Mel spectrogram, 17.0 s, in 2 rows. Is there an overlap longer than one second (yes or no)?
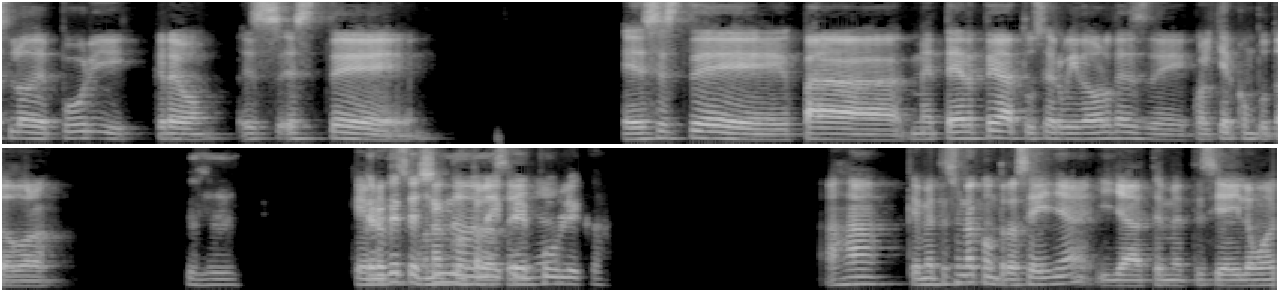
yes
